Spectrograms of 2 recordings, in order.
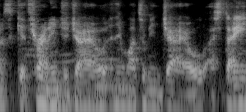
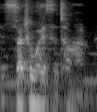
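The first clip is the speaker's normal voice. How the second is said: plain reading voice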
